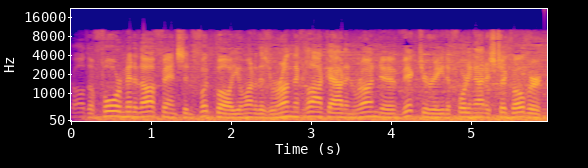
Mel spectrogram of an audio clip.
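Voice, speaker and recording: A male play-by-play announcer calls football live on the radio. His voice is fairly high, and clear stadium noise sits behind him. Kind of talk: live radio sports commentary.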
